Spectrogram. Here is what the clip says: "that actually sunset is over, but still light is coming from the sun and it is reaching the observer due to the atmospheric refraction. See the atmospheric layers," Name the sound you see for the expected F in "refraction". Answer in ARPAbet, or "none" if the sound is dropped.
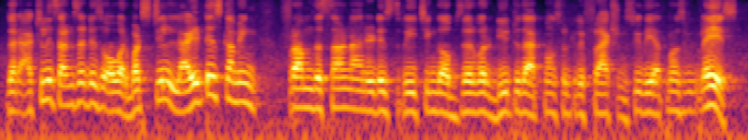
F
